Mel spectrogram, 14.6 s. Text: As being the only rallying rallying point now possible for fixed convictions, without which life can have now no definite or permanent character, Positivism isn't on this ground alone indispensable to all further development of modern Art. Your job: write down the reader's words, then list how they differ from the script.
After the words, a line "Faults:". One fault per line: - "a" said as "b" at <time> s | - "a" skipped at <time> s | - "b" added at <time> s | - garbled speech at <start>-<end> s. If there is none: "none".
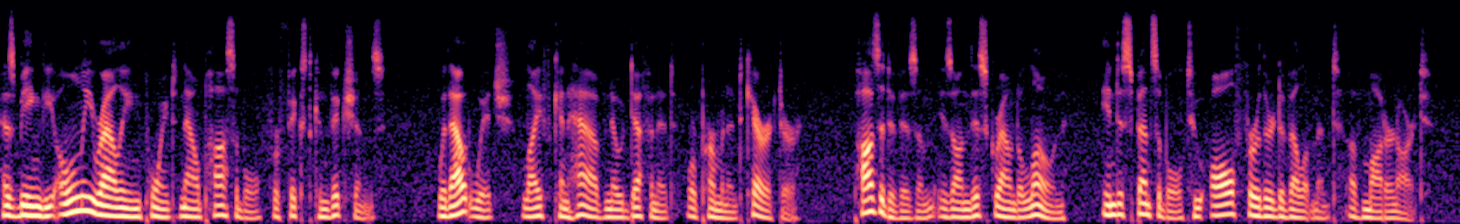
As being the only rallying point now possible for fixed convictions, without which life can have no definite or permanent character, Positivism is on this ground alone indispensable to all further development of modern Art.
Faults:
- "rallying" skipped at 1.4 s
- "now" skipped at 6.1 s
- "isn't" said as "is" at 9.4 s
